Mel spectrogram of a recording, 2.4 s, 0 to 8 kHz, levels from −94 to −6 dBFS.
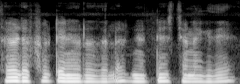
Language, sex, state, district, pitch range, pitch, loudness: Kannada, male, Karnataka, Koppal, 105-120 Hz, 115 Hz, -17 LUFS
